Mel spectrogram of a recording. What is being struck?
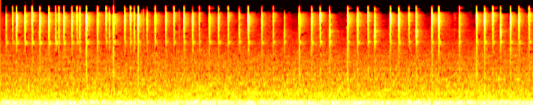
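Glazed ceramic lantern-shaped figure.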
